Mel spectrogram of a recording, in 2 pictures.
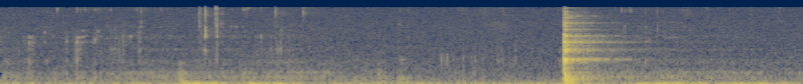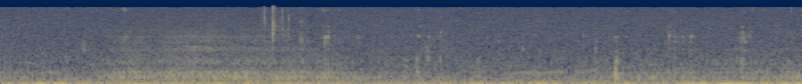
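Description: Close-miked chewing and wet mouth sounds of someone eating creamy spaghetti, with one sharp, ringing clink of a metal fork against the ceramic plate about two seconds in.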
